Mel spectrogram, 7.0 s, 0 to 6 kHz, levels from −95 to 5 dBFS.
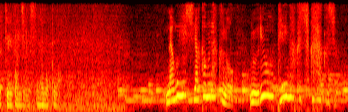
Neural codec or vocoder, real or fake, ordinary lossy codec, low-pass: codec, 44.1 kHz, 3.4 kbps, Pupu-Codec; fake; none; 5.4 kHz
